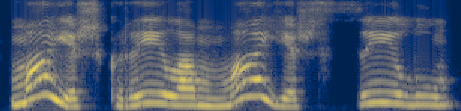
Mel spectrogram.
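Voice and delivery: slow beat with first syllables of "маєш", "крила", "силу" stressed; trochaic scansion. Shown as a demonstration. Teacher demonstrating trochee, slow stress on first syllables of "маєш силу". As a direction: stretch the opening syllable of each word in "маєш крила, маєш силу". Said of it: "хорей наголошується на перший склад".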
